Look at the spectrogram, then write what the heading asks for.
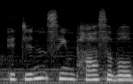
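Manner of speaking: ordinary delivery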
